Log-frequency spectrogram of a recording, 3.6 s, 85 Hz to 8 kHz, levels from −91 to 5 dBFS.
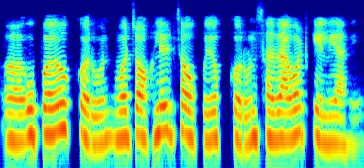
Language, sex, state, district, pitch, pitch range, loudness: Marathi, female, Maharashtra, Dhule, 195 Hz, 185-210 Hz, -17 LUFS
